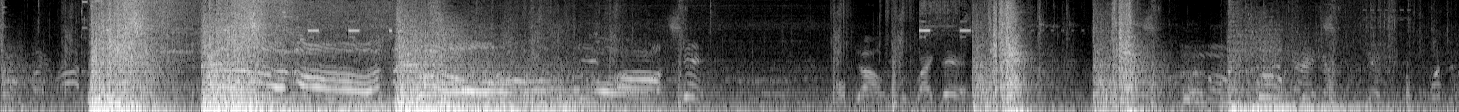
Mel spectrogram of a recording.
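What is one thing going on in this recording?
Explosions boom loudly and echo.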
